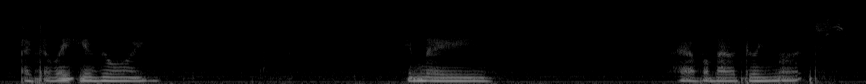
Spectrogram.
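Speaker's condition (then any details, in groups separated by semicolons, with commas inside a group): Myasthenia gravis; slurred speech before diagnosis, severe breathing difficulty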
